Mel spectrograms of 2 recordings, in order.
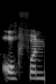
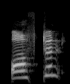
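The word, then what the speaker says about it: often: की business partners are ऑफ्टन ऑफ्टन भी बोल देते हैं, ऑफन भी बोल देते हैं। ऑफ्टन इंटरट्वाइंड इन एक्सपेंस अकाउंट्स।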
